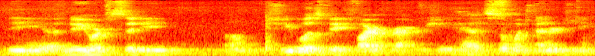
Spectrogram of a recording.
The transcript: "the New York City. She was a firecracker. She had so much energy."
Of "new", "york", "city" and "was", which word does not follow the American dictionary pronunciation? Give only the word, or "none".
none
